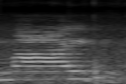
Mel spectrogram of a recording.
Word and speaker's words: might: और एक याद रखना, GST को हम लोग एक साथ में GHT, तीनों वर्ड को हम लोग टा से प्रोनाउंसिएशन करते हैं। जैसे MIGHT, माइट, LIGHT, लाइट, RIGHT, राइट, GHT को टा से पढ़ रहे हैं, ध्यान देंगे ना।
